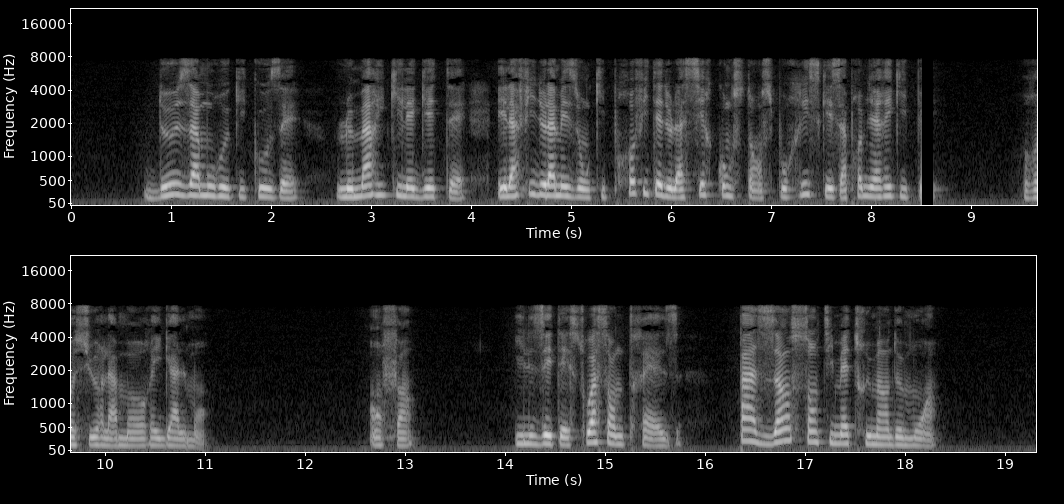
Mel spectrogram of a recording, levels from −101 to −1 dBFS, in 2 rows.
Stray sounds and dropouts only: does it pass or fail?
fail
